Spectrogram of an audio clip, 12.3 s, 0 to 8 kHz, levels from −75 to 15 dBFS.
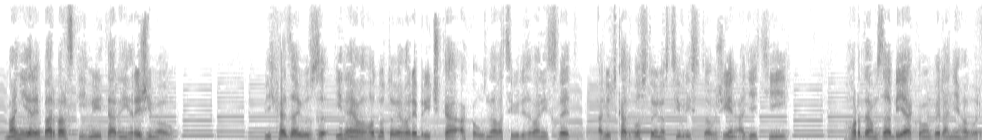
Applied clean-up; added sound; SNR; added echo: none; Wind instrument, woodwind instrument; 13 dB; none.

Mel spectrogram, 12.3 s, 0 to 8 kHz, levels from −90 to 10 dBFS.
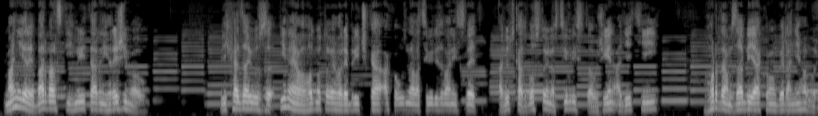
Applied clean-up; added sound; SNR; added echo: classical method Wiener filter.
